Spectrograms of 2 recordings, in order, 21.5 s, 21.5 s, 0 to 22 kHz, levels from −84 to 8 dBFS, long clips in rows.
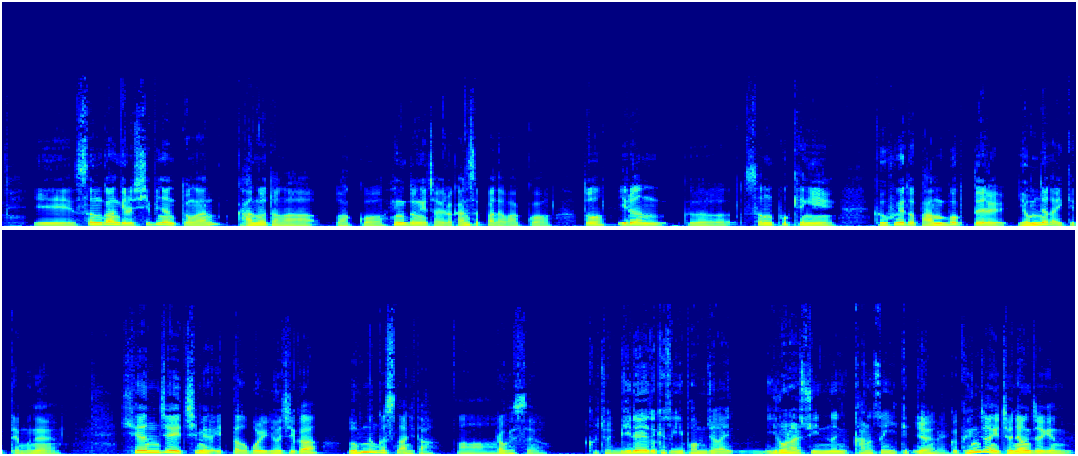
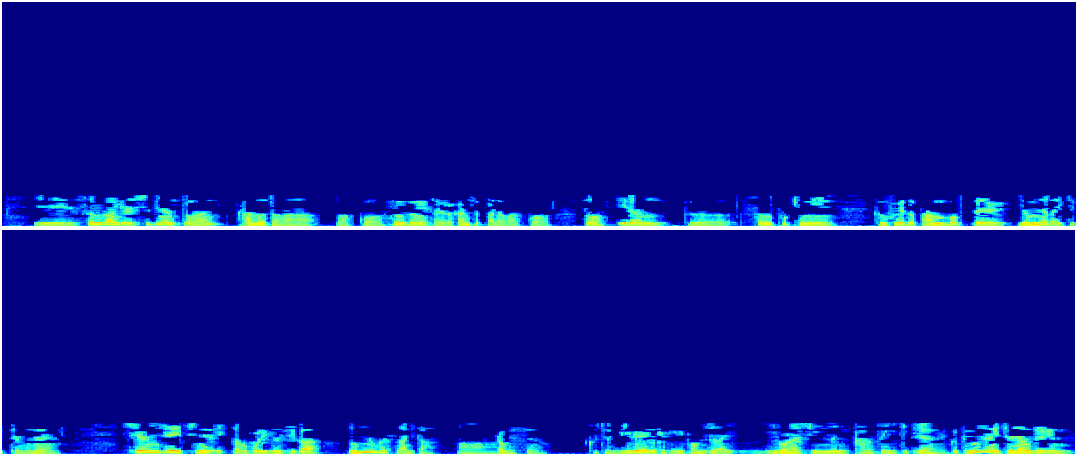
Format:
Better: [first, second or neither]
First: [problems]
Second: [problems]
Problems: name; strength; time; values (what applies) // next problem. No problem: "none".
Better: first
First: none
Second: garbled, watery; badly; nothing above 3 kHz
